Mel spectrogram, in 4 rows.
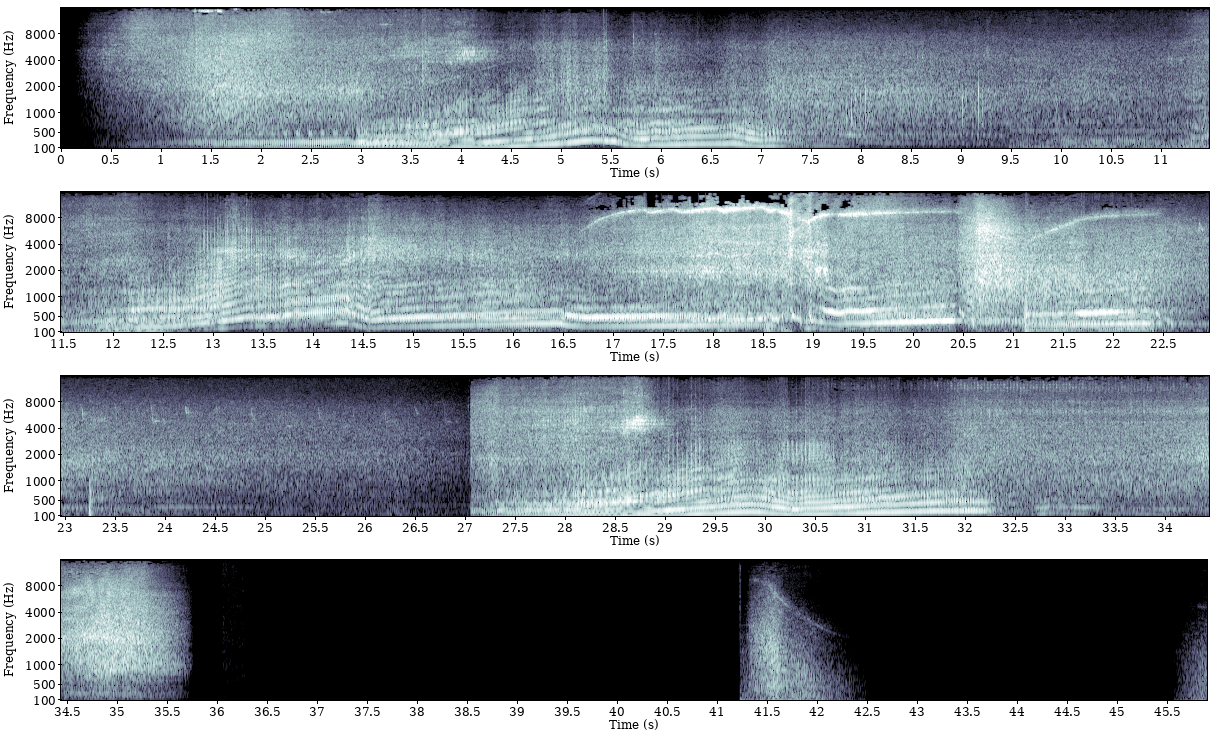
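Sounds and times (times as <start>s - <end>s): car engine accelerating hard: 27.1s - 33.5s.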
